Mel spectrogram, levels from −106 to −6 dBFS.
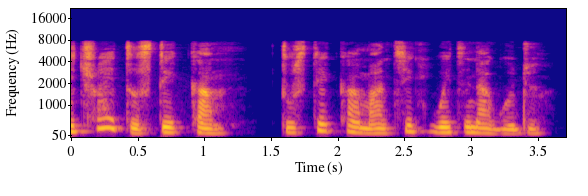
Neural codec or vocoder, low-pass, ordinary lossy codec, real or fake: none; none; none; real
